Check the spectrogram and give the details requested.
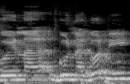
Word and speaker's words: Goena Goni: Tapi bacanya apa? Iya tetap Guna Goni.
